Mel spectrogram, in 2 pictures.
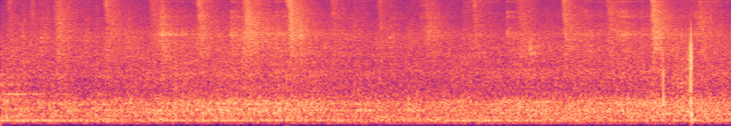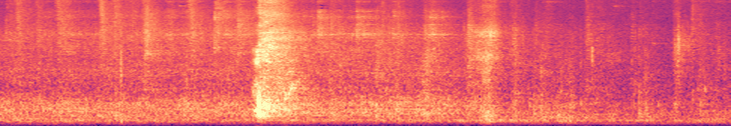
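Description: Faint rustling and clicking of stranded electrical wire paying off a hand-held wooden reel and dragging over concrete as it is walked out. A short, sharp noise stands out about ten seconds in.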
